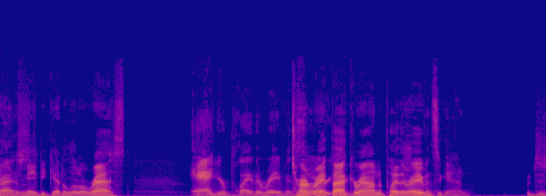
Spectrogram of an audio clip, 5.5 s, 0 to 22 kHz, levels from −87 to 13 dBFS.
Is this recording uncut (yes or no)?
yes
